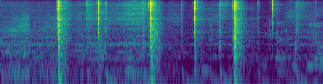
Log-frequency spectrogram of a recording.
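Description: A hammer strikes a screwdriver held against the metal casing of a car engine control unit, driving it in to break open the corroded case. Three hard metallic blows land about a second apart, with lighter knocks between them, over background music.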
